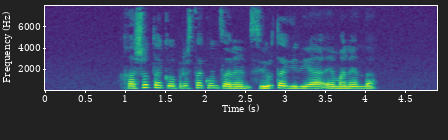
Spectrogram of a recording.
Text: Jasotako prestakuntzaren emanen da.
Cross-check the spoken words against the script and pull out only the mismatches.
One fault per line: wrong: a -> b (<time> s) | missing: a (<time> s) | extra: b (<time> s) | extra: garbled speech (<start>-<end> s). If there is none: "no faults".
extra: ziurtagiria (2.6 s)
